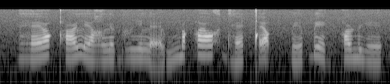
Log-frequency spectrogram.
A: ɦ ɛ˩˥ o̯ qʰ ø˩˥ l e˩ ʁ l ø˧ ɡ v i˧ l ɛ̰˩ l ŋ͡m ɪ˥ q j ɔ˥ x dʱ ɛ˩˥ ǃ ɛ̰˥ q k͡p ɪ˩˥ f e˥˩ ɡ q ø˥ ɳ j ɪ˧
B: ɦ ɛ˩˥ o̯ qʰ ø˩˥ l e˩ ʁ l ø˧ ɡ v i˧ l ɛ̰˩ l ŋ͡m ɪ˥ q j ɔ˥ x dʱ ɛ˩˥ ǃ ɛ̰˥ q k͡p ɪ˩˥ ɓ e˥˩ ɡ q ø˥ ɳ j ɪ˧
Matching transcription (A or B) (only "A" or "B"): B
